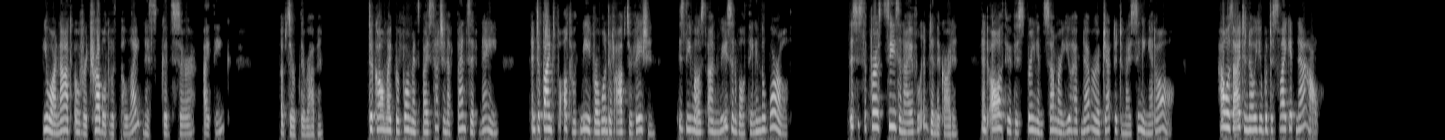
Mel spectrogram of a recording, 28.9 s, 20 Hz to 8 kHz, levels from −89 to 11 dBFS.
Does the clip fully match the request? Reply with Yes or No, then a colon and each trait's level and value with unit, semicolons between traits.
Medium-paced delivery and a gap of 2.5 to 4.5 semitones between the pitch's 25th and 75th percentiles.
No: average, 160 wpm; average, 5.0 semitones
